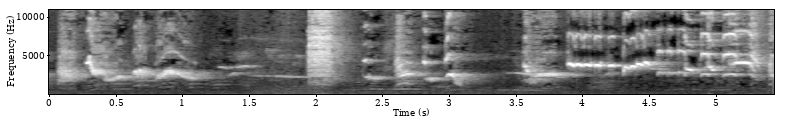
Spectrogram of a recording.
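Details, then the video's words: Magpie-robin known locally as kacer in full song meant to excite rival birds: rich whistled phrases alternate with harsh rasping bursts and fast metallic trills, continuous and energetic. "Kacer Faekter tembakan panjang" pendongkrak emosi kacer lain"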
